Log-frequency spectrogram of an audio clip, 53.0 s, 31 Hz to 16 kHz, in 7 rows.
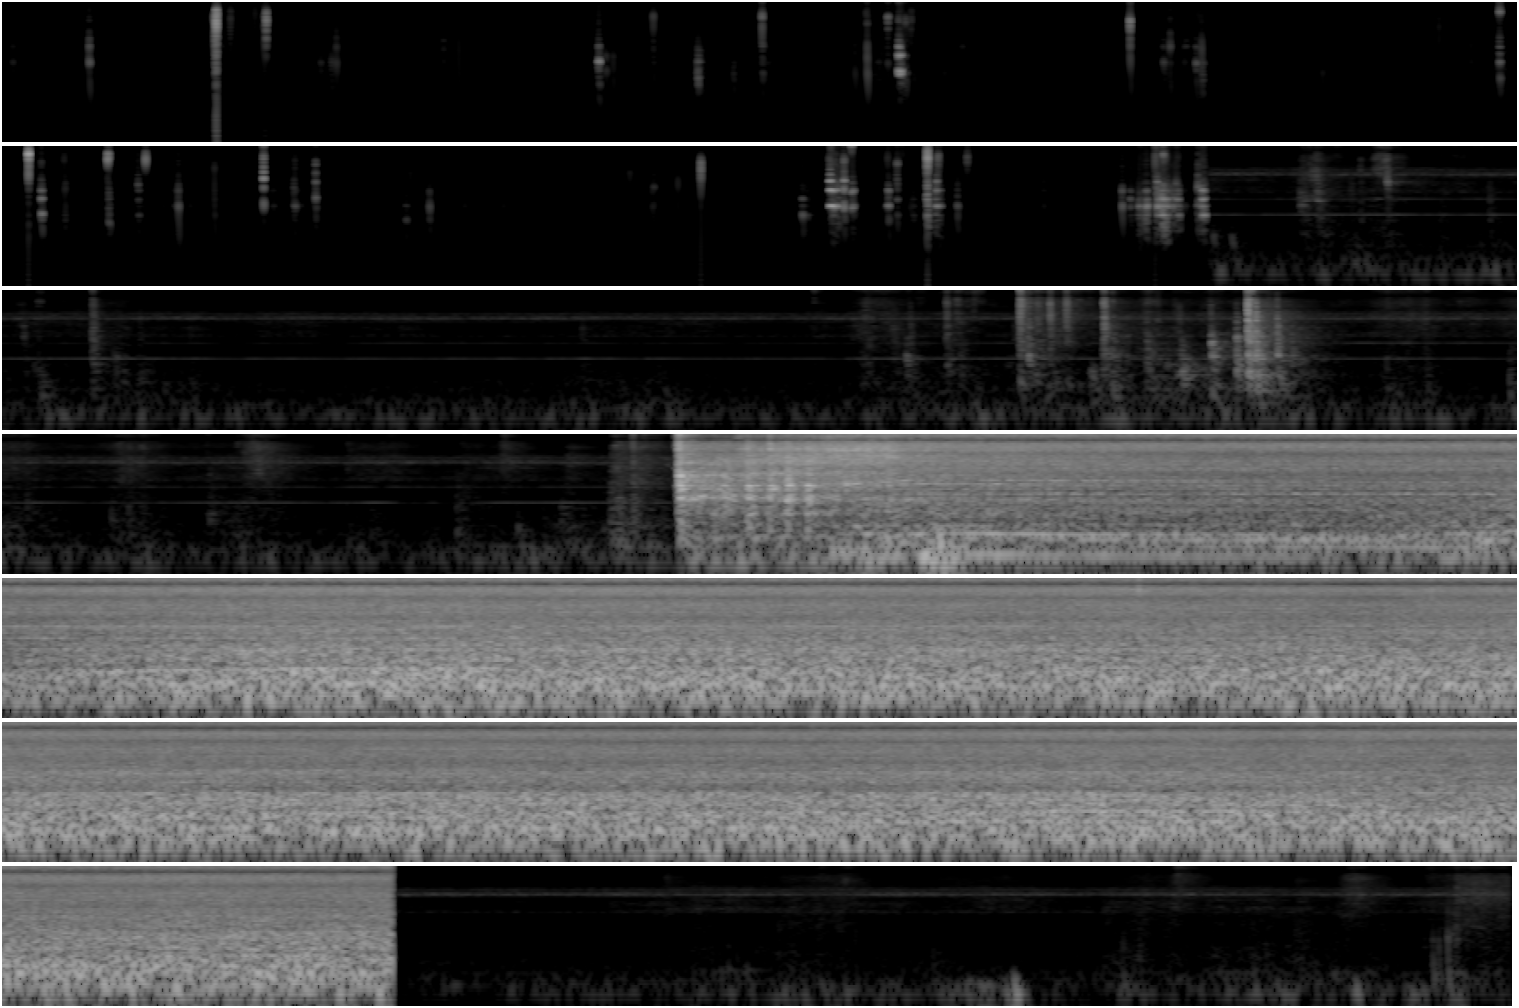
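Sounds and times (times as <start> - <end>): car engine starting and idling: 25.8 - 47.4.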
